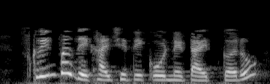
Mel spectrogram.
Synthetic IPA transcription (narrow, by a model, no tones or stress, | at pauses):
skɾinpəɾd̪ekʰajt͡ʃʰet̪ekoɖneʈajp̚kəɾo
